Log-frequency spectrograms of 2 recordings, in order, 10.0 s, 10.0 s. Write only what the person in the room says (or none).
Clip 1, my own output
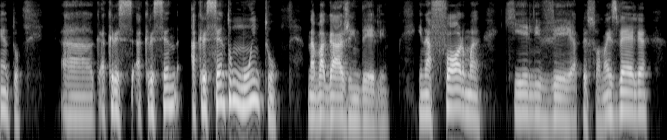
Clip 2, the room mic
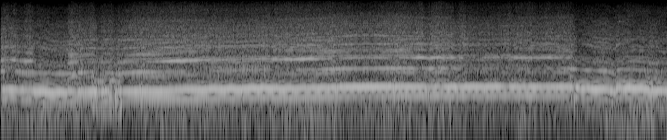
none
